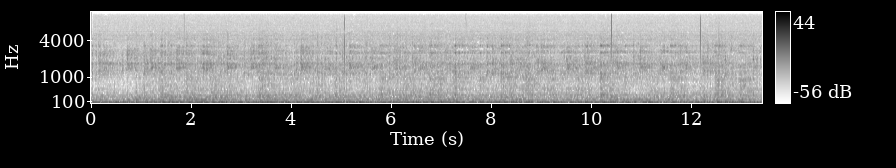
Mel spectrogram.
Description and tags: An old diesel engine that serves as power sauce for driving a water pump.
